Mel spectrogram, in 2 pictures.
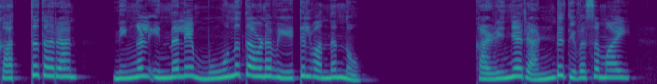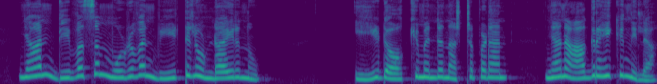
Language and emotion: Malayalam, fearful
